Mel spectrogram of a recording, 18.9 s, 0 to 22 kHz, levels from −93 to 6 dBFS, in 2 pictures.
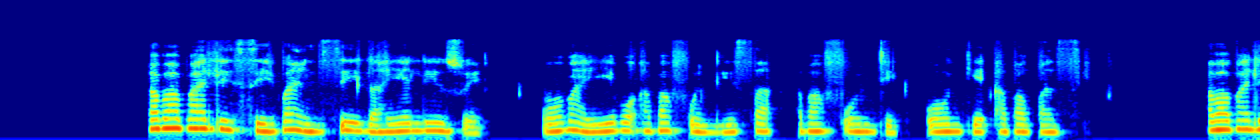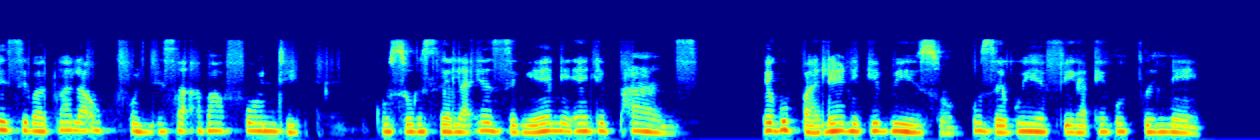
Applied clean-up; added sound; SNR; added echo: none; none; none; none.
